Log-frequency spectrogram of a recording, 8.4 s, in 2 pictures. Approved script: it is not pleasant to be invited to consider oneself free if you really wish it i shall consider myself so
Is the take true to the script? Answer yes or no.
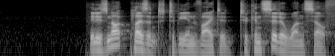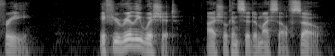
yes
